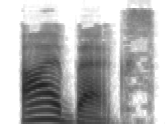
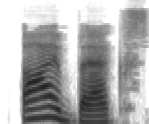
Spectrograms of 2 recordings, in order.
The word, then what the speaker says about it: IBEX: the Interstellar Boundary Explorer, IBEX, which was launched in 2008 and is in quote, the size of a bus tire, end quote. According to NASA, it's pronounced end quote, like the animal, end quote, Reisenfeld said,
